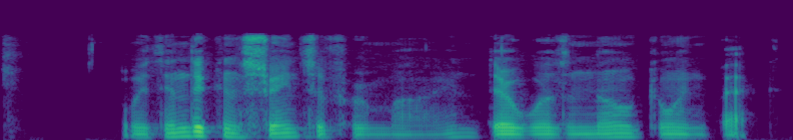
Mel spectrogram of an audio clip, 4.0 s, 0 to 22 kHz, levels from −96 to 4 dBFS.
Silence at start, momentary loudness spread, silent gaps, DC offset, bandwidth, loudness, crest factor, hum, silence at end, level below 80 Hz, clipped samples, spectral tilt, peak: 0.65 s; 16 LU; none; under 0.1%; 8.2 kHz; -33 LUFS; 24 dB; none; 0.25 s; -70 dBFS; under 0.1%; -4.5 dB/octave; -12 dBFS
